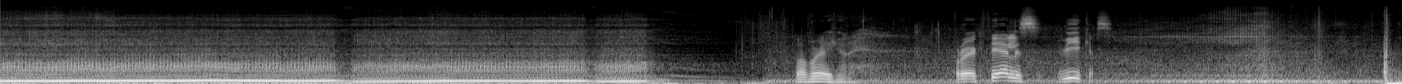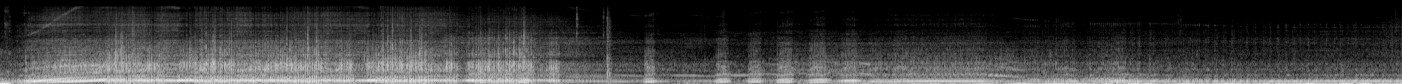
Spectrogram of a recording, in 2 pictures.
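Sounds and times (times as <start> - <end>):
diesel engine revving: 0.0 - 28.0
car door shutting: 12.4 - 14.3.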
